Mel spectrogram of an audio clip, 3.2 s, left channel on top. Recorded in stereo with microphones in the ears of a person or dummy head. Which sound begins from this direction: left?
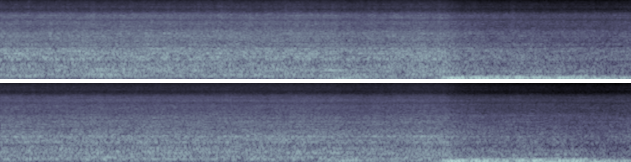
Running water, at 0.0 s.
